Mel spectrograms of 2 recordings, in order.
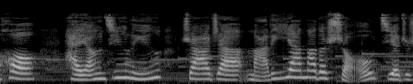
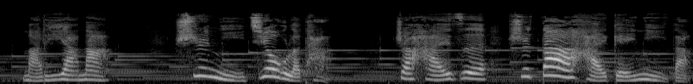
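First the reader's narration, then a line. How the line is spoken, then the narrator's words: Gentle. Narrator (Chinese): 海洋精灵温柔地说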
